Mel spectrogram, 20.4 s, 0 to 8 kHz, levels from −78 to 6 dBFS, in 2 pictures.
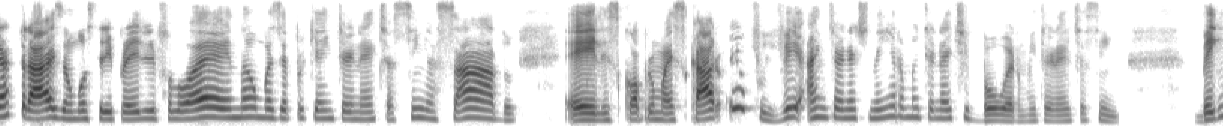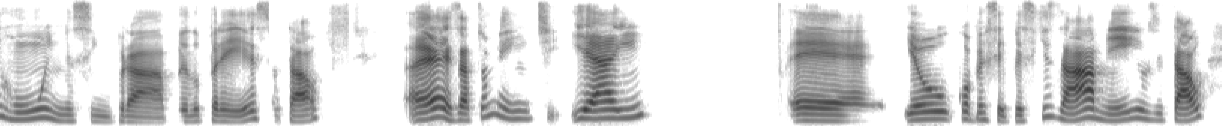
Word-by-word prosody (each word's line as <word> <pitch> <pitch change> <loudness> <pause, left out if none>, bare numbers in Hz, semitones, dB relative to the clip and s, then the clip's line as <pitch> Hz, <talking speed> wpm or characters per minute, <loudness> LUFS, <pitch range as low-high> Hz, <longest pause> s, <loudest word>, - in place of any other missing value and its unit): atrás, 210 -4 +6
eu 180 - -4
mostrei 185 -1 -5
pra 175 0 -3
ele, 180 +2 -4
ele 190 - -7
falou: 185 0 -5
"É, 220 +1 +4
não, 225 +1 -6
mas 215 -2 -9
é - - -4
porque 205 +1 -13
a - - -10
internet 175 -2 -11
é - - -10
assim 215 +5 -13
assado, 190 -3 -1 0.4
eh, 160 +2 +5
eles 160 -1 -3
cobram 165 +1 -6
mais 160 -1 -5
caro". - - +4
Eu 440 -1 -4
fui 150 - -15
ver 215 +12 -4
a 200 - 0
internet, 210 -2 -9
nem 205 +4 -11
era 245 - -12
uma 225 0 -14
internet 200 -1 -11
boa, 145 -4 -6
era 135 - -14
uma 135 +2 -21
internet, 140 -1 -14
assim, 145 -5 -18 0.6
bem 170 +8 0
ruim, 180 -4 -8
assim, 135 -2 -12
pra 115 -3 0
pelo 135 +1 -8
preço 140 +6 -4
e - - -25
tal 130 +8 0 0.7
É, 225 - +7
exatamente, 195 - -4
e 200 +1 0
aí 205 +6 +4 1.2
Eh, 145 -2 +2 0.3
eu 175 +2 -1
comecei 170 -5 -7
pesquisar 170 - +4
meios 165 +4 -2
e 155 - -16
tal. 145 -1 +3
180 Hz, 160 wpm, -22 LUFS, 150-210 Hz, 1.2 s, É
